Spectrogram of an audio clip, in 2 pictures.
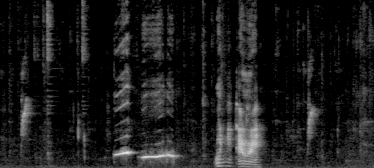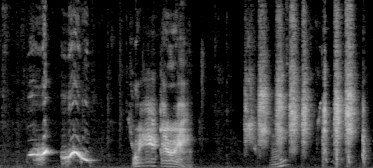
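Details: Pet African grey parrot talking, laughing and burping in a room. Bursts of mimicked, speech-like phrases are broken by short bright whistles, some rising and some falling, with a scratchy run of notes at the end.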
